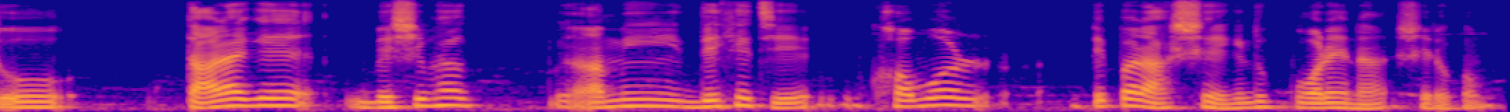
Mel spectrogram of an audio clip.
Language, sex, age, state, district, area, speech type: Bengali, male, 30-45, West Bengal, Murshidabad, urban, spontaneous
